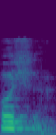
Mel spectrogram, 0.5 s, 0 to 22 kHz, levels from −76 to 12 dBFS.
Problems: none marked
